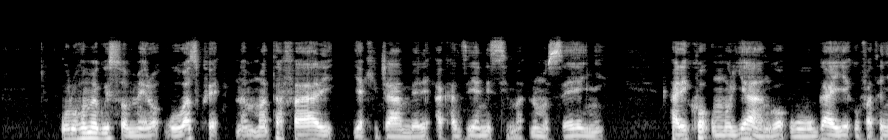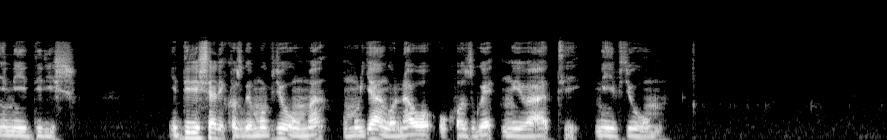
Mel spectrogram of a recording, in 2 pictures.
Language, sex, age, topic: Rundi, male, 50+, education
